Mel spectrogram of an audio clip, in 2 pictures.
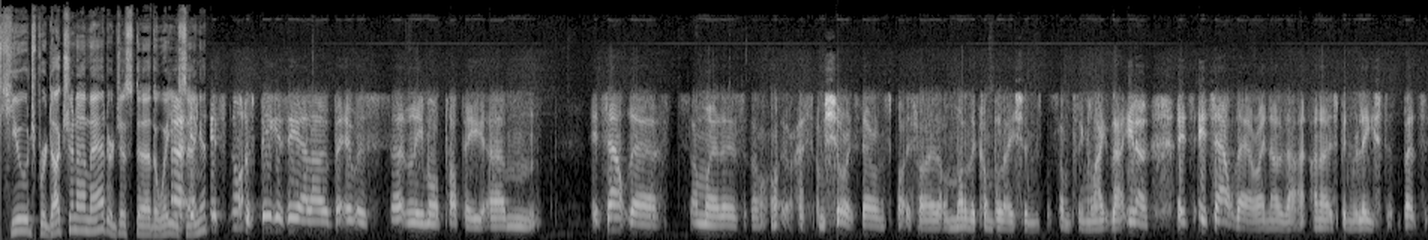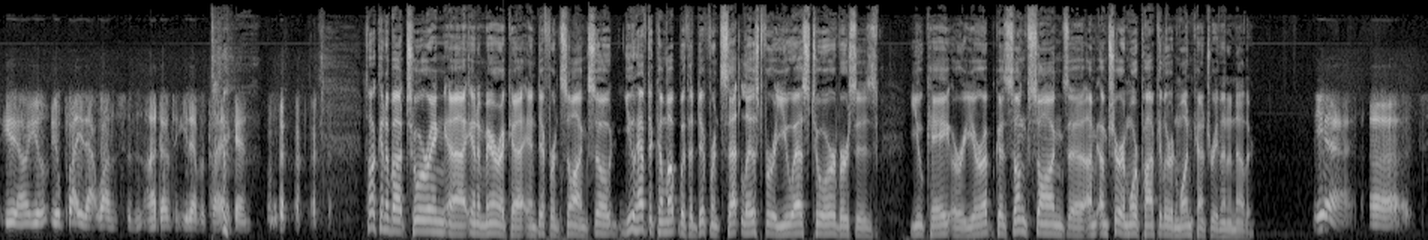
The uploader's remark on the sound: called in for a chat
